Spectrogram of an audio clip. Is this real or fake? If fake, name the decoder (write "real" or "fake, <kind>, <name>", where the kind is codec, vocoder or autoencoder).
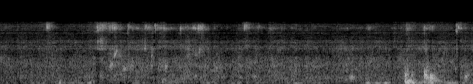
fake, codec, HILCodec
